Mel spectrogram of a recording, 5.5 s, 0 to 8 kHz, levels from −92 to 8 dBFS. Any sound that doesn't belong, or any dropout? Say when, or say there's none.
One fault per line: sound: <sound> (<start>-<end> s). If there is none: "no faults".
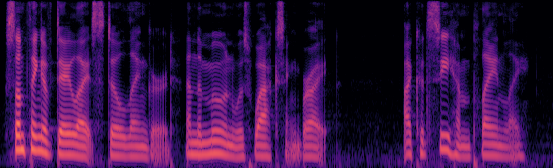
no faults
